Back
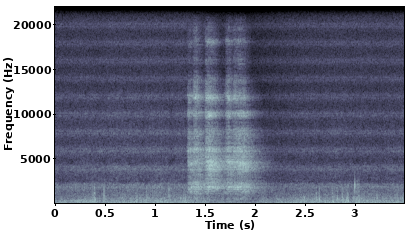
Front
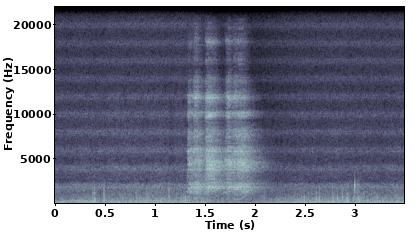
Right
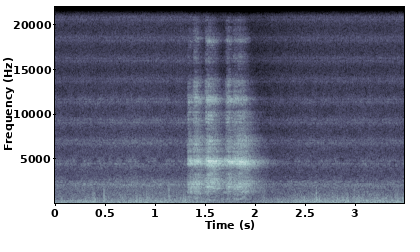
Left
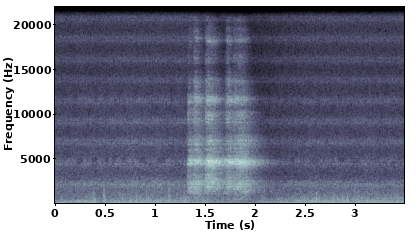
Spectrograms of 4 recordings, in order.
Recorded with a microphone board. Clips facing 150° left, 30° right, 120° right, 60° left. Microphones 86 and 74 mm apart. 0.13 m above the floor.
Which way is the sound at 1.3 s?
45° right.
